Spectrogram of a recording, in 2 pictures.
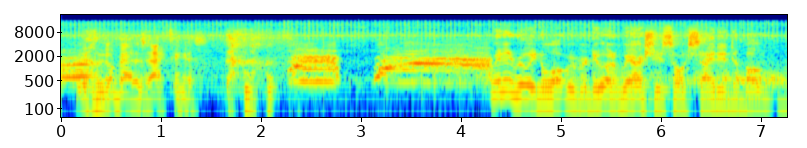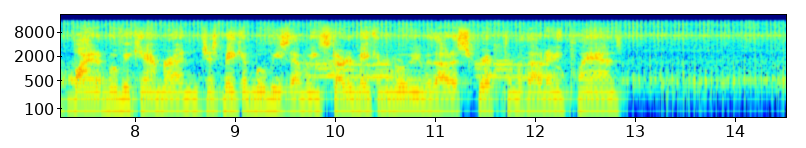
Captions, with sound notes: - Look at how bad his acting is. - [screams melodramatically] - We didn't really know what we were doing. We were actually so excited about buying a movie camera and just making movies that we started making the movie without a script and without any plans.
